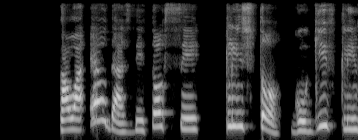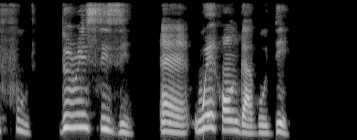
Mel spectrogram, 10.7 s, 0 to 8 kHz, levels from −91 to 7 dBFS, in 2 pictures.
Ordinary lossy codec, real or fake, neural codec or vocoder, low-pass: none; real; none; 7.2 kHz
